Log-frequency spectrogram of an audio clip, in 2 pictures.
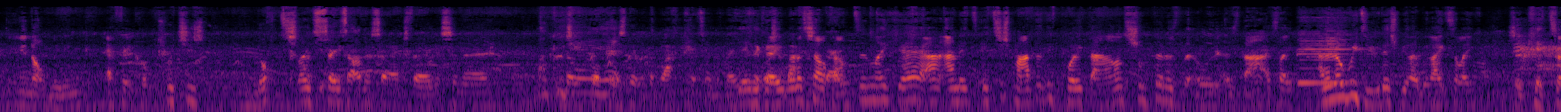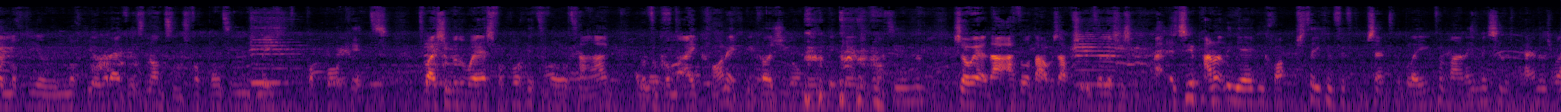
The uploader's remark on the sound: Outside Wembley once again, the morning after Liverpool beat Chelsea to win the FA Cup Final!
